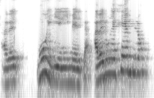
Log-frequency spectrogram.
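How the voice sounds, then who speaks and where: Animated woman teacher in an echoey room. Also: medium pitch, a little slow, slight background noise. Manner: animated, often asks for agreement. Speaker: university teacher. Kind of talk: online class lecture.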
